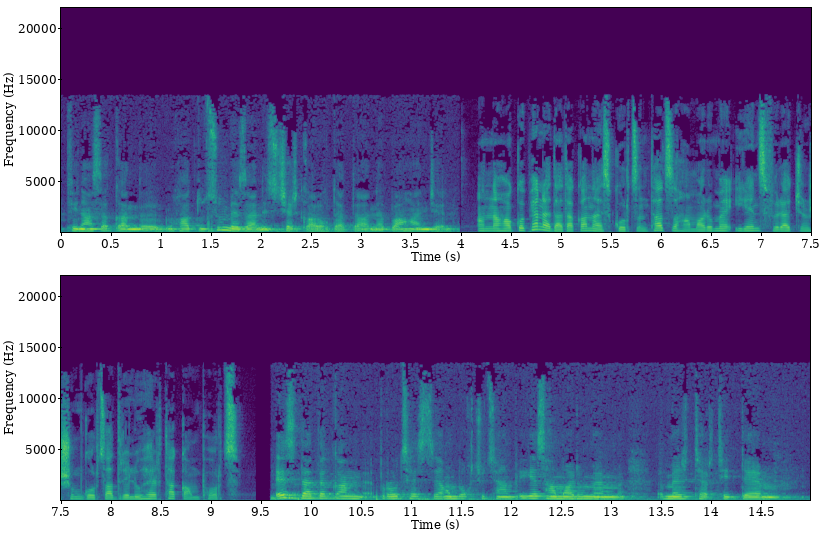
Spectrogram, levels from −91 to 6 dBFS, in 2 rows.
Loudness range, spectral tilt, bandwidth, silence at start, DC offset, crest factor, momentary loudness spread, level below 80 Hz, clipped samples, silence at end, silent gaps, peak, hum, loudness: 2 LU; -4 dB/octave; 13.5 kHz; 0 s; under 0.1%; 18 dB; 8 LU; -44 dBFS; under 0.1%; 0 s; none; -2 dBFS; none; -20 LUFS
